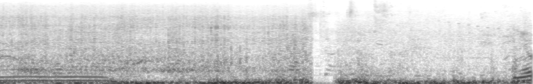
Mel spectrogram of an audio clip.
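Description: Steady low rumbling noise on the camera microphone, with a short hummed voice in the first second; the sound cuts out briefly a little past halfway.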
